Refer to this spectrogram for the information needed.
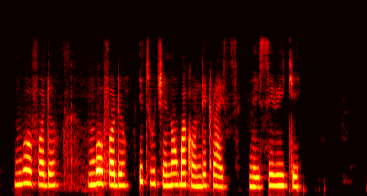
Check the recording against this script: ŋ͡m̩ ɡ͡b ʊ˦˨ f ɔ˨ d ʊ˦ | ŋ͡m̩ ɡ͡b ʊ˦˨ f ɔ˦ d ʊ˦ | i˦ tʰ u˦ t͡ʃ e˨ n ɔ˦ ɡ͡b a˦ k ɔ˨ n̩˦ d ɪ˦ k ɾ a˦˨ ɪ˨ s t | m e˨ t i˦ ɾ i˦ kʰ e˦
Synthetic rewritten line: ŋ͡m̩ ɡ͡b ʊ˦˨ f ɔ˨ d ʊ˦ | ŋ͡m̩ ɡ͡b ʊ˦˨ f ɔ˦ d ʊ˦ | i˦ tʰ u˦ t͡ʃ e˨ n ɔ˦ ɡ͡b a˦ k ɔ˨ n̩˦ d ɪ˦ k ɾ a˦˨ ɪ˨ s t | n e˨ s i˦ ɾ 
